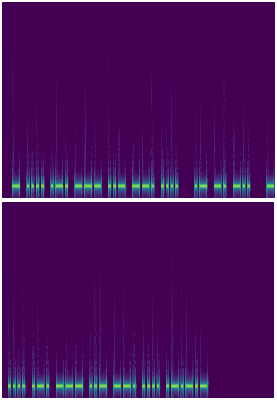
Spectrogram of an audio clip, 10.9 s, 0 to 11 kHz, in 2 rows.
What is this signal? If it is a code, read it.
Morse code, heard as a keyed tone, about 25 wpm, 700 Hz. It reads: THROUGH AND THROUGH.
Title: Sentences from Top 1000 Words - Review Part 1 - 25wpm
